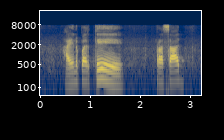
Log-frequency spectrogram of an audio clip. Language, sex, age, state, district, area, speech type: Telugu, male, 18-30, Andhra Pradesh, Eluru, rural, spontaneous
